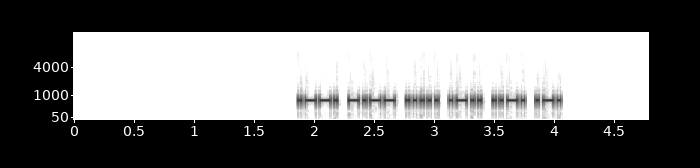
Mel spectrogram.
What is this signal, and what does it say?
Morse code, heard as a keyed tone, about 37 wpm, 700 Hz. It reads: PY5LFR
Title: DXCC-100 Call Signs - 6 Characters - Repeated 2x - 40wpm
